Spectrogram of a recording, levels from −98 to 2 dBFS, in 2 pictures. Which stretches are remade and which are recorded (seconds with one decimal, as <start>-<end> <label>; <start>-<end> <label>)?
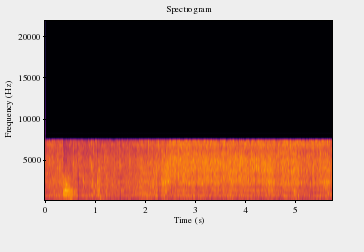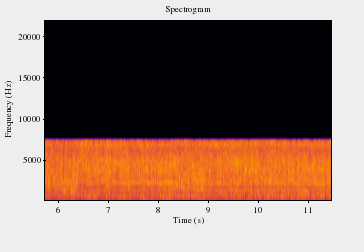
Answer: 0.0-0.6 remade; 0.6-1.1 recorded; 1.1-2.0 remade; 2.0-7.0 recorded; 7.0-11.5 remade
